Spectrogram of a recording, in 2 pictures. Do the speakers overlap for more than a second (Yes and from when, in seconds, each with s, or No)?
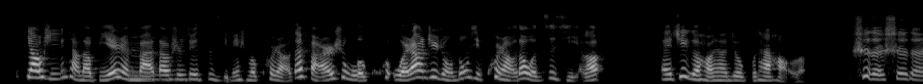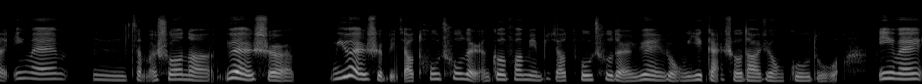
No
